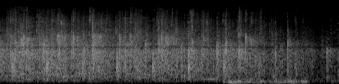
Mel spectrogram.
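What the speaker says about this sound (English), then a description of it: "we should clap our hands and thank God for that" A church congregation bursts into enthusiastic applause that fills the room, then thins out and fades toward the end.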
